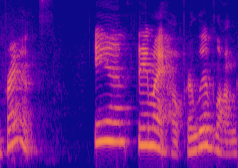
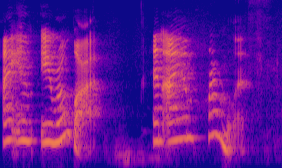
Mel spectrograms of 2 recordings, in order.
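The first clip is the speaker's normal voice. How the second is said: higher, even robot voice; 10 semitones higher than usual. Acted. Robot answering the possum in a higher, even voice. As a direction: answer plainly, like a machine.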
